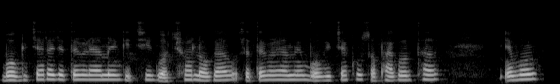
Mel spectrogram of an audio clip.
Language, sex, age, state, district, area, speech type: Odia, female, 30-45, Odisha, Mayurbhanj, rural, spontaneous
